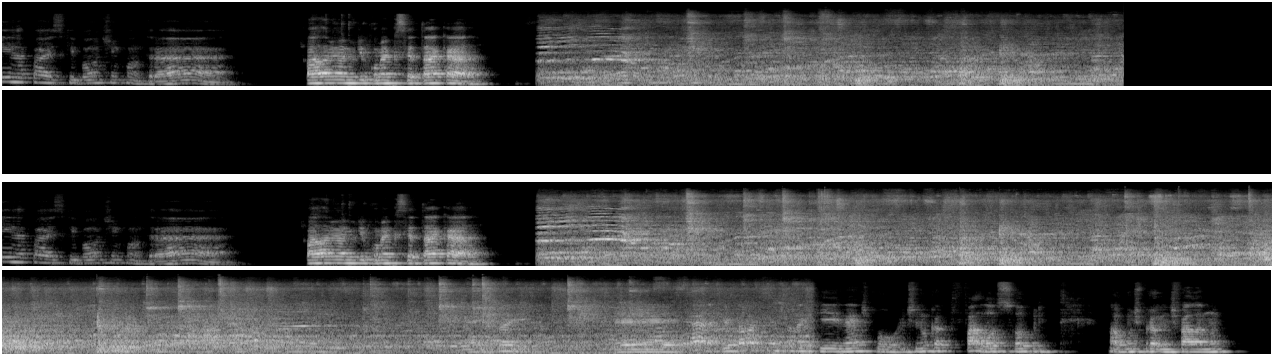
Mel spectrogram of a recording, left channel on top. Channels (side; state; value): left; drops out; at 11.2 s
